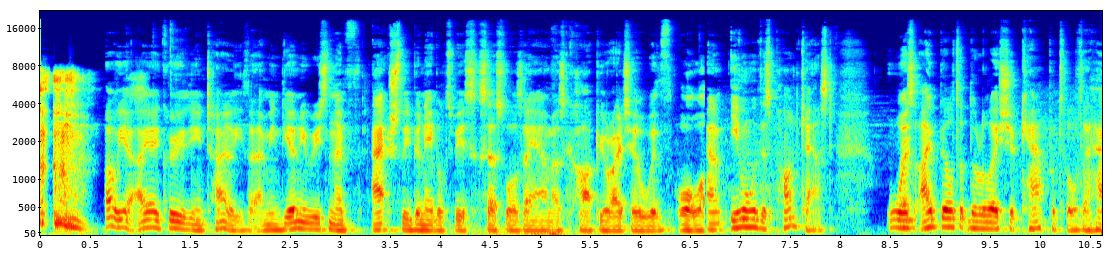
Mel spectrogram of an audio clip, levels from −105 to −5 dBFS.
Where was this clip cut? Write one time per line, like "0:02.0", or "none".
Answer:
0:06.6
